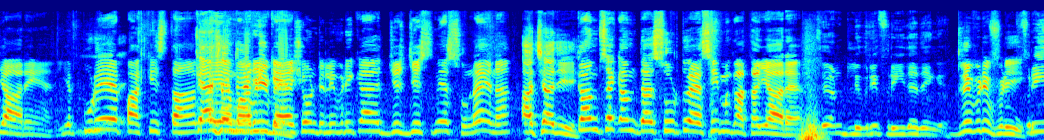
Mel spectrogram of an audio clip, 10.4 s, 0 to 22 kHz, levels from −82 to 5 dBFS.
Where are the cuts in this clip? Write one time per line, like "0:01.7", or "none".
0:08.0

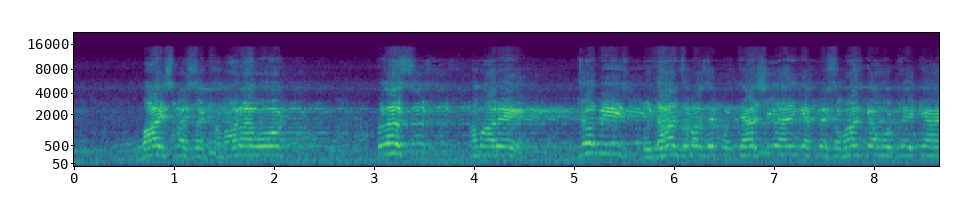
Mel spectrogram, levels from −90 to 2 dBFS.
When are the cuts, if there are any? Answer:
none

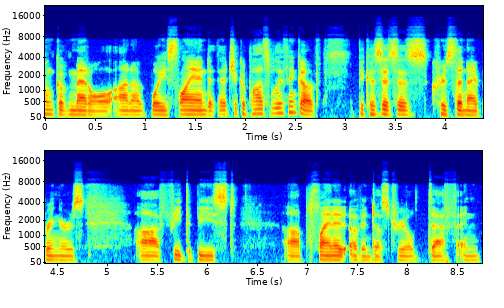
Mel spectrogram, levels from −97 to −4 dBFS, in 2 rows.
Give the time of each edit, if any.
0:07.8

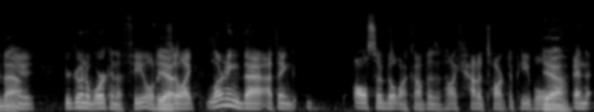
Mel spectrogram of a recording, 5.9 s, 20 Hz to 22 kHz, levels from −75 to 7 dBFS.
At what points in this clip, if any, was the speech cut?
0:02.0

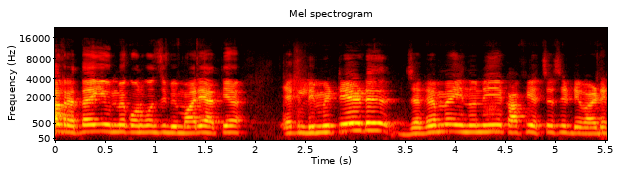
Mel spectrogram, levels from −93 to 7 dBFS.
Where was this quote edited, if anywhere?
0:02.0

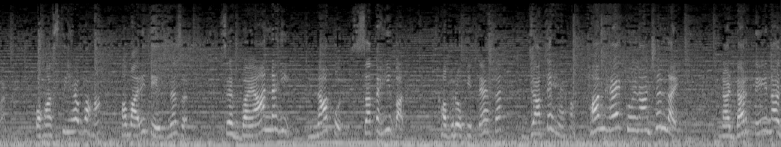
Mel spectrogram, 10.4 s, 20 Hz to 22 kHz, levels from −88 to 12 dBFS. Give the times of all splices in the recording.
none

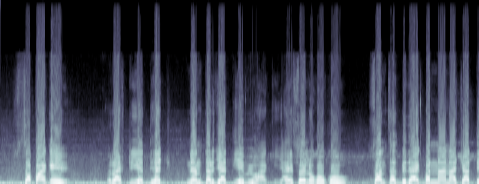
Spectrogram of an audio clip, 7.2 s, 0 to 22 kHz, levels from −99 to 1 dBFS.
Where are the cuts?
0:04.1

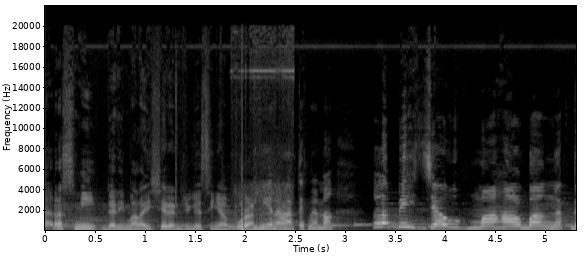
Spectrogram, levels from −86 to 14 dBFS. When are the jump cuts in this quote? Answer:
0:02.1

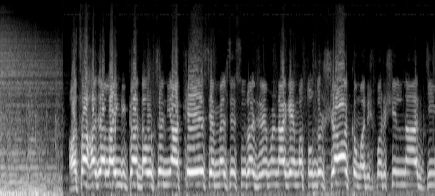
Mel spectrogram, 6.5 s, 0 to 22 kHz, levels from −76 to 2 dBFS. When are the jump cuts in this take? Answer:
none

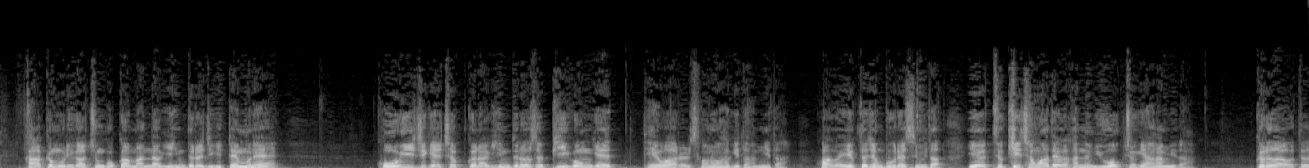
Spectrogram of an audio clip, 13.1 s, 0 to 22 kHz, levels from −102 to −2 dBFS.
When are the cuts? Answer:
0:03.3

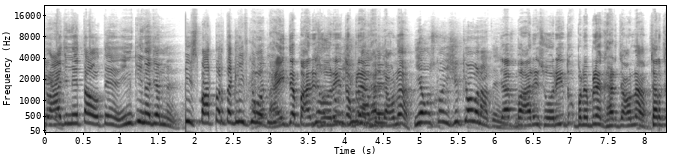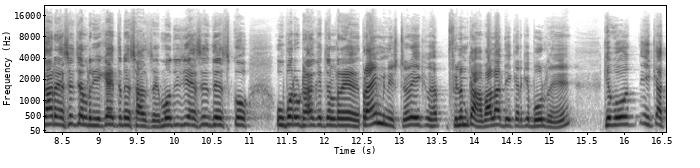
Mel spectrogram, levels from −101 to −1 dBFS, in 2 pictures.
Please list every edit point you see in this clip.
0:01.9
0:08.0
0:12.5

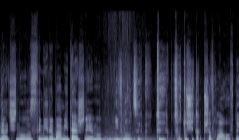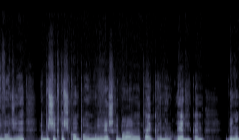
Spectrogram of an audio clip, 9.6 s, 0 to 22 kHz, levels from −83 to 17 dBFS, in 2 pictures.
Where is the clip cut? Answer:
0:02.1

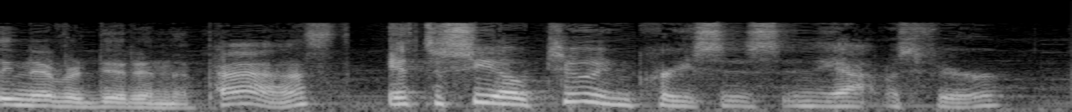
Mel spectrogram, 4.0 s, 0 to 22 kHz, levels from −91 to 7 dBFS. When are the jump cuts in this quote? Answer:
0:01.3

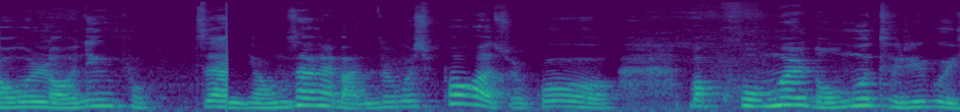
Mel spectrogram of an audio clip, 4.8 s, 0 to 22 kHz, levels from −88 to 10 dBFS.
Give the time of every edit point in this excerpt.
0:01.1

